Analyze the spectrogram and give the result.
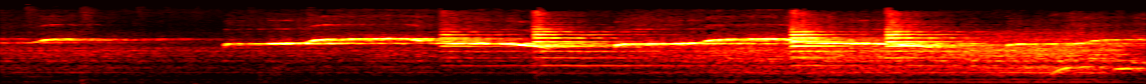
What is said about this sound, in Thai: ท่านผู้ฟังครับนกหวีดเรือนะครับเป็นสิ่งที่ใช้ประกอบในการดำเนินชีวิตอย่างหนึ่งของทหารเรือในเรือรบ โดยจะใช้เพื่อเป็นสัญญาณในการทำกิจกรรมต่างๆ ไม่ว่าจะเป็นการเป่าปลุก เป่ารับประทานอาหาร เป่ารวมแถว เป่าเลิกงาน เป่าในการเชิญธงราชนาวีขึ้นสู่ยอดเสา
